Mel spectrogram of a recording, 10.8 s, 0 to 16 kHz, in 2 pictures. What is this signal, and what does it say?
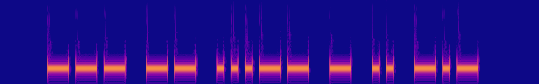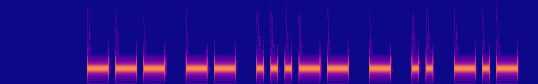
Morse code, heard as a keyed tone, about 17 wpm, 700 Hz. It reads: OM3TIK OM3TIK
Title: DXCC-100 Call Signs - 6 Characters - Repeated 3x - 17wpm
